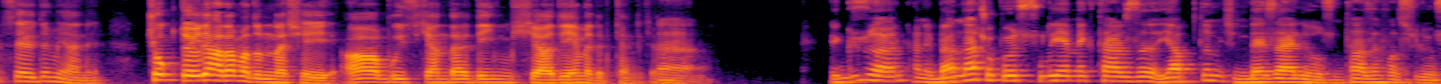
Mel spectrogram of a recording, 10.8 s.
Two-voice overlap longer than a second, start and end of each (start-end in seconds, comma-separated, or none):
none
